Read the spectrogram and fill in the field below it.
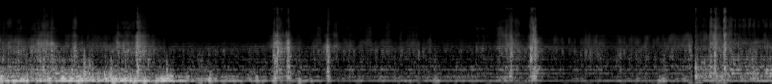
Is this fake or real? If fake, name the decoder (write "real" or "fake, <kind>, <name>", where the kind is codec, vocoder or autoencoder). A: fake, vocoder, BigVGAN v2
